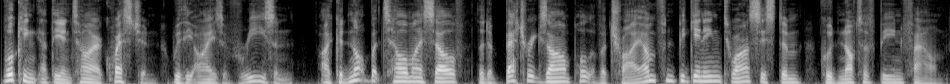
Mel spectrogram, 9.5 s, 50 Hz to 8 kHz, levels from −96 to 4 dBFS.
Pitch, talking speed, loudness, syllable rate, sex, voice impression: 125 Hz, 200 wpm, -19 LUFS, 5.2 syllables/s, male, very masculine, middle-aged, tensed, slightly powerful, bright, soft, clear, fluent, slightly raspy, cool, intellectual, refreshing, sincere, calm, very mature, friendly, reassuring, very unique, slightly elegant, wild, sweet, slightly lively, kind, slightly modest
